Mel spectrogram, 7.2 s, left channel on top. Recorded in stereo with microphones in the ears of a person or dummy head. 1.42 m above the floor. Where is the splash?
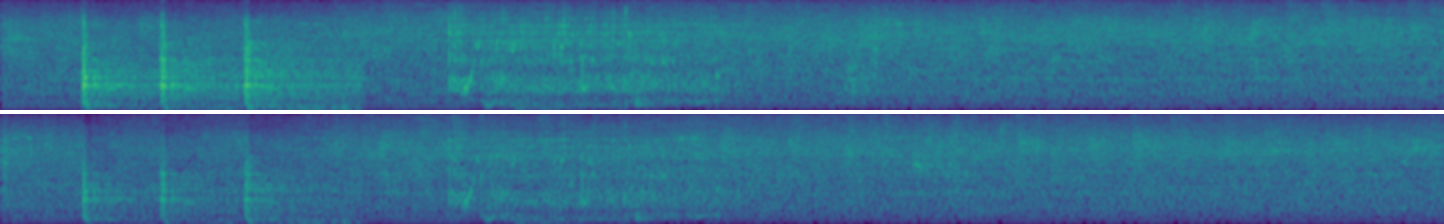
25° left (ahead or behind).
